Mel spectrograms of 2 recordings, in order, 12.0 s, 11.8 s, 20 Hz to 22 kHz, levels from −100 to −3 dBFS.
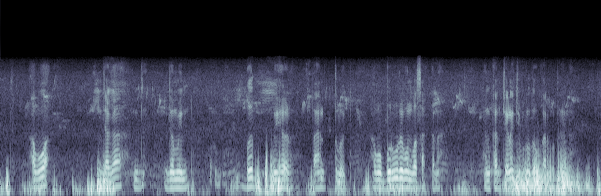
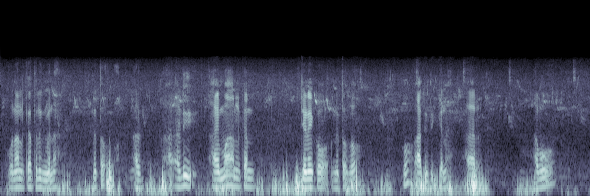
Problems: none marked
